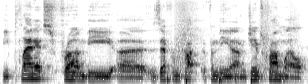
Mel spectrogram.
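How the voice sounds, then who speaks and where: A man's voice: lowish voice, fairly even intonation, takes it slowly, fairly bright tone, a little hiss or hum. A man co-hosting a casual behind-the-scenes chat, explaining things in a rambling, nerdy way with some profanity. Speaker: podcast co-host and game master.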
